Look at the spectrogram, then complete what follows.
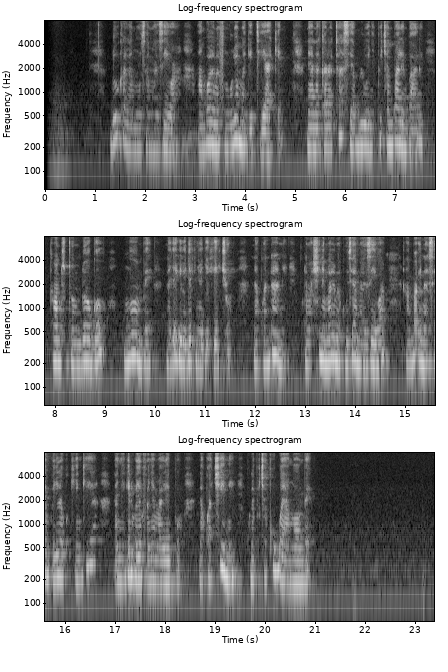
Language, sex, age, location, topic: Swahili, female, 25-35, Dar es Salaam, finance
